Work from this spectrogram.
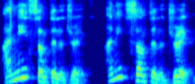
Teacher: I want you guys to understand the stress on to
